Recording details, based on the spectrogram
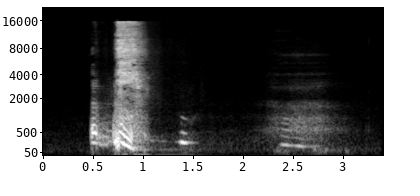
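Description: A short gasping build-up, then one sharp sneeze, a small after-sound and a soft sigh; a single induced sneeze.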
